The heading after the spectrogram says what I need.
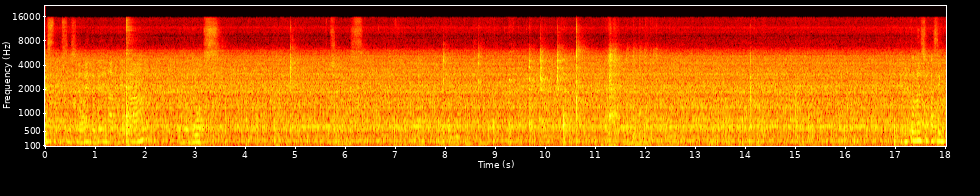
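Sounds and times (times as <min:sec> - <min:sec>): steady background hum: 0:00.0 - 0:18.0.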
